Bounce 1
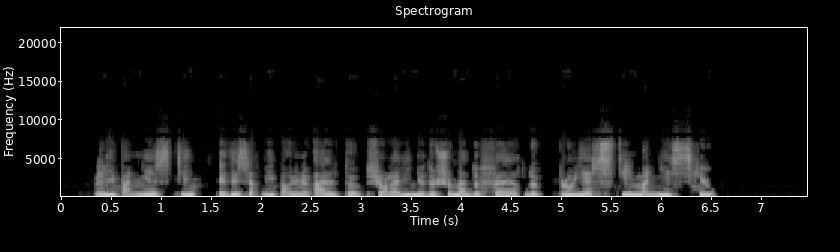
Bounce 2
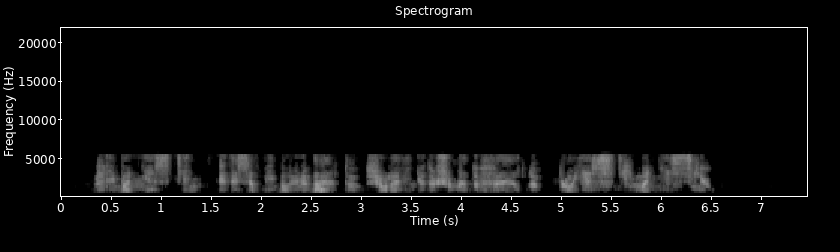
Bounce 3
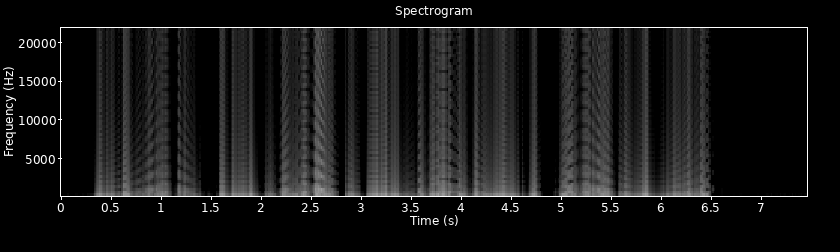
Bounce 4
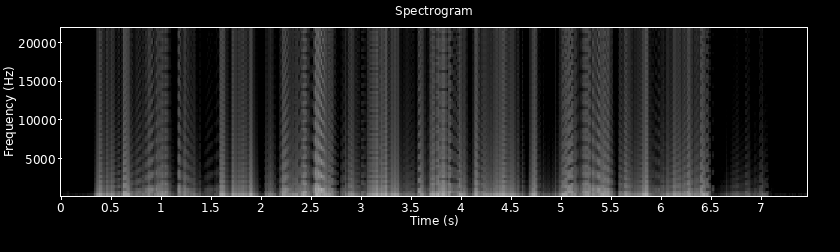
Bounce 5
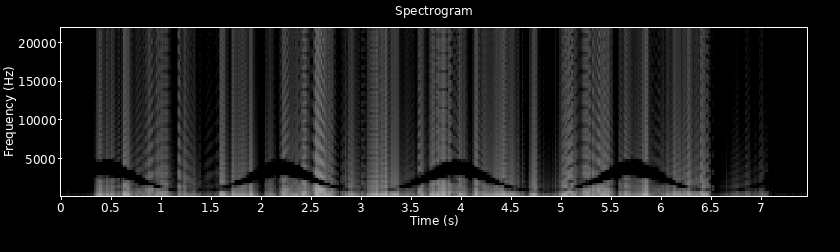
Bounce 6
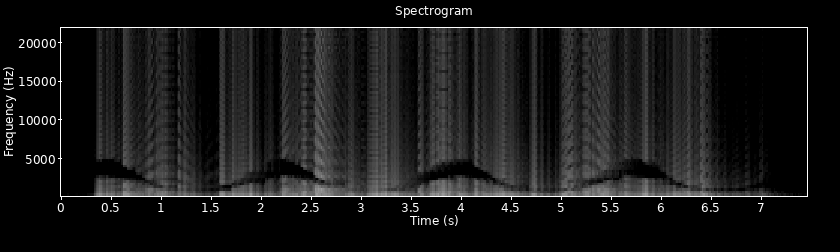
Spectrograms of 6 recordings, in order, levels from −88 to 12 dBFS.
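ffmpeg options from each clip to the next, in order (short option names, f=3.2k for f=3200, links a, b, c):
-af "afftfilt=real='re*between(b*sr/4096,900,5400)':imag='im*between(b*sr/4096,900,5400)':win_size=4096:overlap=0.75,volume=-3.5dB"
-af "acrusher=samples=38:mix=1:aa=0.000001:lfo=1:lforange=38:lforate=0.72"
-af "aecho=1:1:592:0.0944,volume=5.5dB"
-af "afftfilt=real='re*(1-between(b*sr/1024,750*pow(3600/750,0.5+0.5*sin(2*PI*0.57*pts/sr))/1.41,750*pow(3600/750,0.5+0.5*sin(2*PI*0.57*pts/sr))*1.41))':imag='im*(1-between(b*sr/1024,750*pow(3600/750,0.5+0.5*sin(2*PI*0.57*pts/sr))/1.41,750*pow(3600/750,0.5+0.5*sin(2*PI*0.57*pts/sr))*1.41))':win_size=1024:overlap=0.75"
-af "aecho=1:1:73|146|219|292|365|438:0.224|0.121|0.0653|0.0353|0.019|0.0103,volume=-6dB"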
